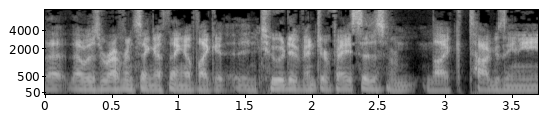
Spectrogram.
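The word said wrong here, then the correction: Tognazzini: interfaces or whatever, like Tognazini, I always get his name wrong.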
